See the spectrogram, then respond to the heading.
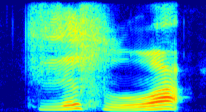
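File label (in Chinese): "zi3shu3", Mandarin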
